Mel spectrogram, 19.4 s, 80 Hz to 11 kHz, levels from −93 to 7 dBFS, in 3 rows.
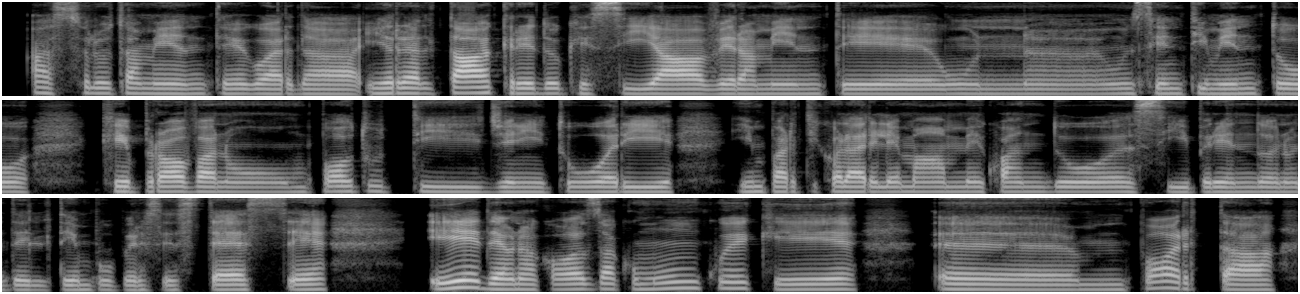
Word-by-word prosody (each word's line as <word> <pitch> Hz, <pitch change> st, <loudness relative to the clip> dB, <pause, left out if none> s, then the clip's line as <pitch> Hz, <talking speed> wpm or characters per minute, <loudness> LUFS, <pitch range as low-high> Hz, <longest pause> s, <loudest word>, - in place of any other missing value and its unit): Assolutamente. 170 Hz, -3 st, -2 dB
Guarda, 160 Hz, -1 st, +1 dB
in 175 Hz, +1 st, 0 dB
realtà 185 Hz, +2 st, +7 dB
credo 175 Hz, -2 st, 0 dB
che 165 Hz, 0 st, -8 dB
sia 165 Hz, 0 st, +5 dB
veramente 160 Hz, 0 st, -1 dB
un 160 Hz, 0 st, -6 dB
un 160 Hz, +1 st, -7 dB
sentimento 170 Hz, 0 st, +1 dB, 0.4 s
che 175 Hz, -1 st, +1 dB
provano 165 Hz, -1 st, +2 dB
un 160 Hz, 0 st, -11 dB
po' 175 Hz, +3 st, 0 dB
tutti 180 Hz, -1 st, -11 dB, 0.2 s
i 160 Hz, -, -9 dB
genitori, 165 Hz, +1 st, -2 dB, 0.3 s
in 170 Hz, +1 st, -7 dB
particolare 170 Hz, 0 st, 0 dB
le 165 Hz, 0 st, -1 dB
mamme, 165 Hz, 0 st, -4 dB
quando 165 Hz, 0 st, -3 dB
si 155 Hz, +1 st, 0 dB
prendono 160 Hz, 0 st, -3 dB
del 155 Hz, -1 st, -5 dB
tempo 160 Hz, +1 st, -6 dB
per 155 Hz, 0 st, -6 dB
se 155 Hz, +1 st, -7 dB
stesse, 170 Hz, +2 st, +2 dB, 0.5 s
ed 230 Hz, +1 st, +7 dB
è 185 Hz, -, +7 dB
una 175 Hz, -1 st, 0 dB
cosa 180 Hz, +2 st, 0 dB
comunque 210 Hz, +4 st, -4 dB
che, 175 Hz, +1 st, 0 dB, 0.4 s
ehm, 170 Hz, -2 st, -1 dB
porta 195 Hz, -6 st, 0 dB
165 Hz, 115 wpm, -22 LUFS, 160-175 Hz, 0.5 s, realtà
